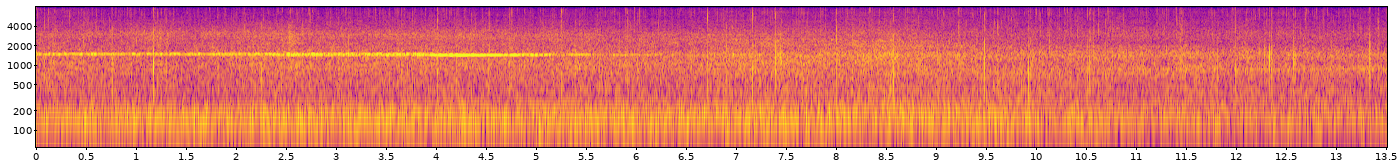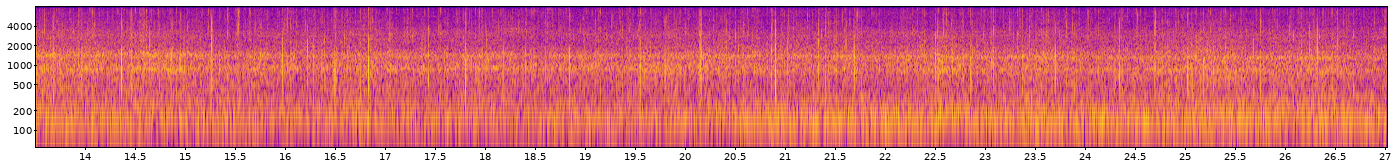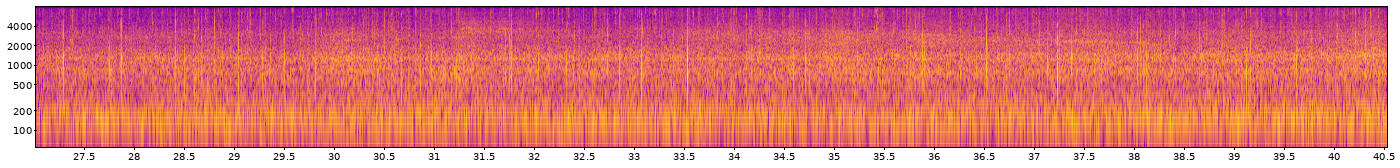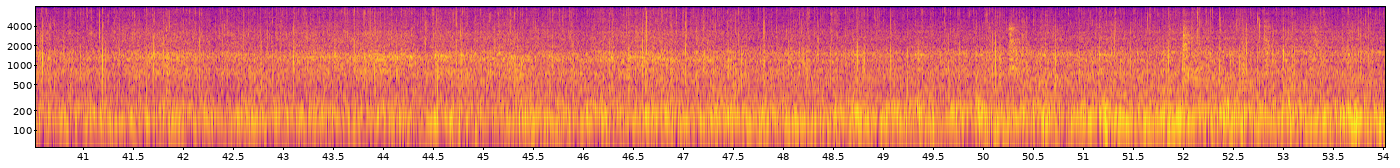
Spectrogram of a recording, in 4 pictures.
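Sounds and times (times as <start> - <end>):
diesel locomotives rumbling: 0.0 - 54.0
rain hissing and pattering: 0.0 - 54.0
wheels clicking on rails: 0.0 - 54.0.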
